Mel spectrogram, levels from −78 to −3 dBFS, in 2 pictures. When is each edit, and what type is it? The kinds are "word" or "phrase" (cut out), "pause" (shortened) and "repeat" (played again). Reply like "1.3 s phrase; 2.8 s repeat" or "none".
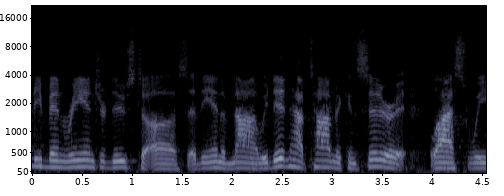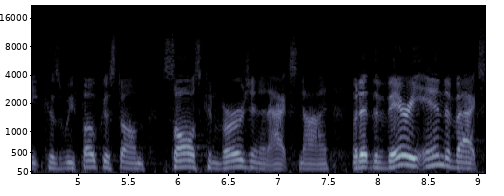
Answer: none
